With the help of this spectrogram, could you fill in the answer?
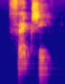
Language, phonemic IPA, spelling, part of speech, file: Dutch, /ˈfrɪksi/, frictie, noun, Nl-frictie.ogg
- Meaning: 1. friction 2. social friction, conflict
